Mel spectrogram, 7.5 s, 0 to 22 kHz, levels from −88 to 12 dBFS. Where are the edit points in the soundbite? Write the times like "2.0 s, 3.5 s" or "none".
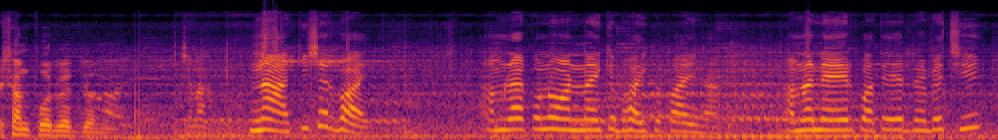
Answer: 1.3 s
